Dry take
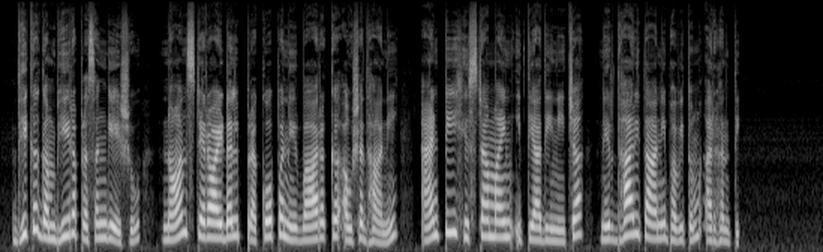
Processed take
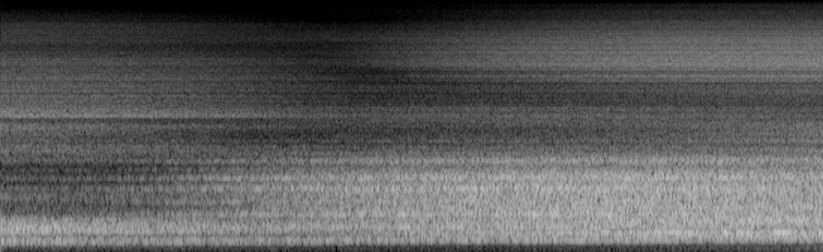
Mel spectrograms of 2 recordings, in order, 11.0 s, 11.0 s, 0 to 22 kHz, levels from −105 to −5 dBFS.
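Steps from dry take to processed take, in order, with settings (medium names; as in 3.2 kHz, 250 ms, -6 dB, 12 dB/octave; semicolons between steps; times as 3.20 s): Paulstretch 15×, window 1.00 s, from 1.76 s; hum notches 50/100/150/200/250/300/350/400 Hz; trim -2.5 dB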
